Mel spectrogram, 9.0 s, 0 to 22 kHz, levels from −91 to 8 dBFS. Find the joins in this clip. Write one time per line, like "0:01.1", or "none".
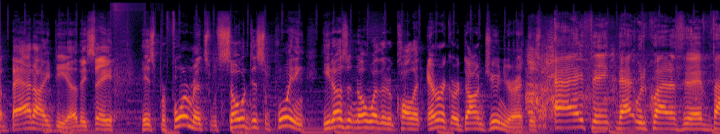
0:06.8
